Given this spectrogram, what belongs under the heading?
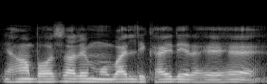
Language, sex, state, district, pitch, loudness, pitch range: Hindi, male, Arunachal Pradesh, Lower Dibang Valley, 120 Hz, -16 LUFS, 115-130 Hz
